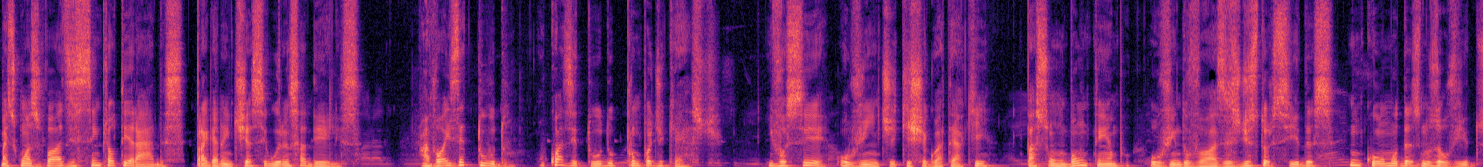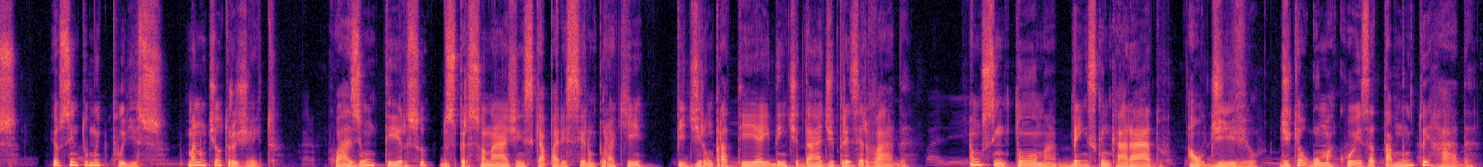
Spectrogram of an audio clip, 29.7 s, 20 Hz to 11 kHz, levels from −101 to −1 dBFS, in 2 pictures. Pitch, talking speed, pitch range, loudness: 130 Hz, 155 wpm, 110-145 Hz, -22 LUFS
